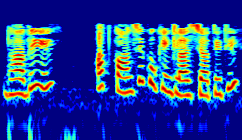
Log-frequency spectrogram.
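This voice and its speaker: A woman's voice: sits high, expressive, a little slow, muffled recording. A woman voicing a teasing young sister-in-law in a cartoon story, cheeky and complaining. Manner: teasing, complains to her mother, calls the bride "bhabhi". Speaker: cartoon character.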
